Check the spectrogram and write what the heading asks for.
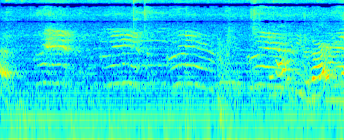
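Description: Newborn baby crying: about four short cries, each rising and falling in pitch, under a steady low hum.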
